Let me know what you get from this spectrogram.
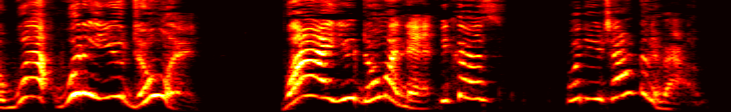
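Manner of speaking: high shouted mock outrage; outraged critic. A critic yelling at Anita about her post, high mock outrage. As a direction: shriek it like a scandalized busybody.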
